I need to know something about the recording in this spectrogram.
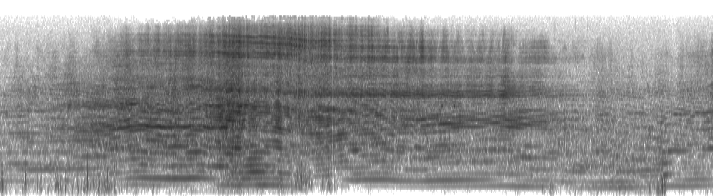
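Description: A small engine whines steadily overhead, its pitch rising and falling as a plane passes.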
